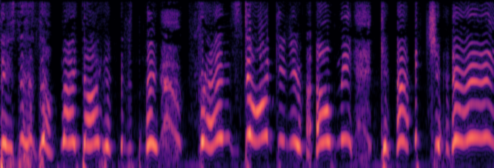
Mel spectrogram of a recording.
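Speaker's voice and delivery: mock very high, sobbing shriek, scream-crying. Retelling begging a guy to help catch a friend's dog, retelling scream crying. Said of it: "I'm scream crying at the guy".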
